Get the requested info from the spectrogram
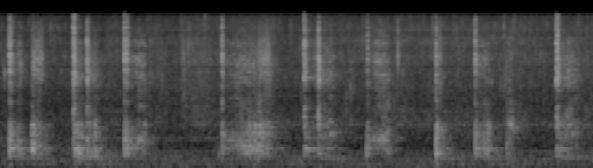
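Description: A metal spatula scraping and clanking irregularly against a metal wok, stirring sliced onions, chillies and curry leaves frying in hot oil, with a steady sizzle underneath. The onions are being sautéed until light brown.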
